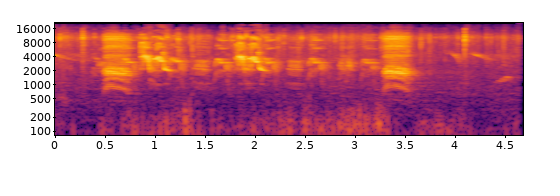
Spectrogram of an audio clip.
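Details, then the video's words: A group of crows attacking food: loud flapping wings and scuffling, with several hoarse, harsh caws at intervals over a busy background. "Number of Crows Brutal Attack on Food | Crows Sounds"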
